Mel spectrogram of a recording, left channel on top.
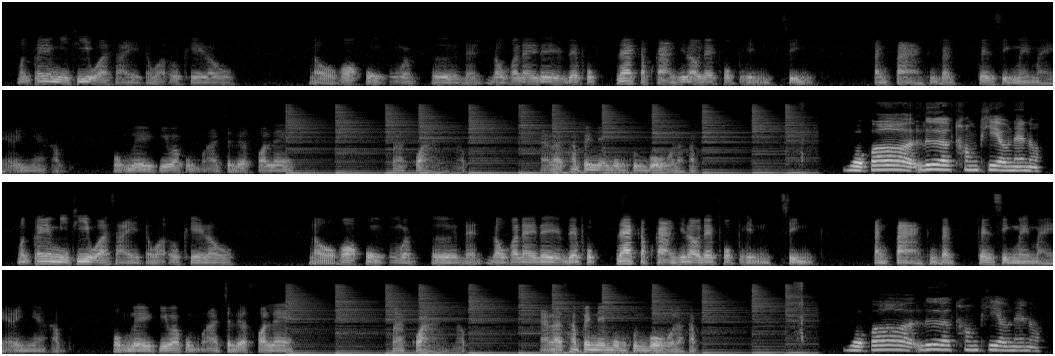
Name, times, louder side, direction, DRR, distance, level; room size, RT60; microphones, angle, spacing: voice 1, 0.2-2.3 3.1-8.1 8.7-11.1 11.6-13.4 14.4-15.1 15.9-17.5 18.4-18.5, right 4 dB, 55° right, 0.5 m, -29 dB
sound 1, 13.3-18.7, equal, ahead, 0.5 m, -38 dB
voice 2, 18.9-20.9, left 4 dB, 50° left, 0.4 m, -21 dB
4.7 x 3.1 x 2.4 m
head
